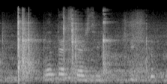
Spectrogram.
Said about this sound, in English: Kitchen worker Aishad is doing the dishes and pouring water from buckets into kettles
